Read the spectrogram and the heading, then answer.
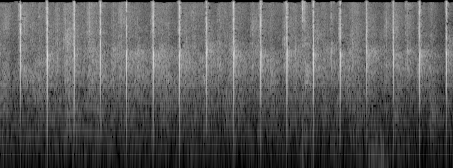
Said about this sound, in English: let's give him a round of applause.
